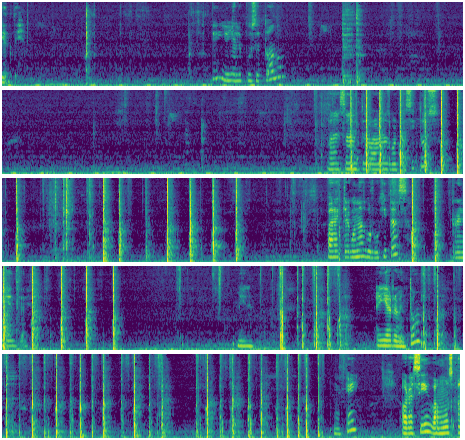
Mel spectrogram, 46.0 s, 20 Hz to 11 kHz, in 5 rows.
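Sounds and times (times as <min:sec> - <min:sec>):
cake pan knocking: 0:16.1 - 0:18.9, 0:36.0 - 0:43.4.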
